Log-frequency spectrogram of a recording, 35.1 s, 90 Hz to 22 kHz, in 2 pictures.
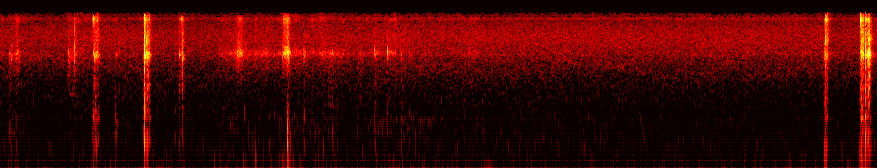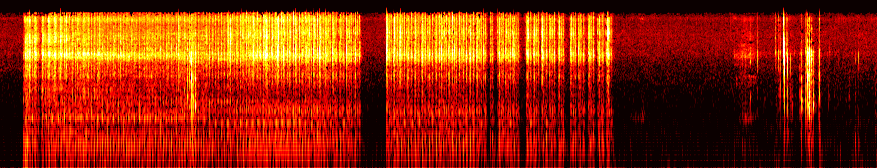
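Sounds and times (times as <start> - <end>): model steam engine clicking: 18.0 - 29.8.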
